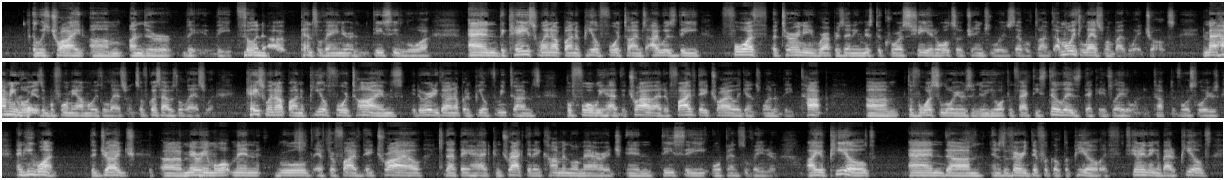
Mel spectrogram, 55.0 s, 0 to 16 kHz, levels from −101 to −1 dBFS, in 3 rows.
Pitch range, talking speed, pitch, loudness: 110-130 Hz, 175 wpm, 120 Hz, -23 LUFS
